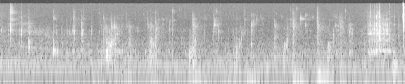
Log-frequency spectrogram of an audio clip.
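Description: A person drinking from an insulated tumbler: faint sips, swallows and wet mouth smacks, a scattered string of soft clicks that grows a little louder near the end.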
